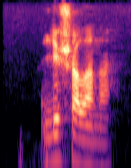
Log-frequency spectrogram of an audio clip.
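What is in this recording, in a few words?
"лишалана", Komi, male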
